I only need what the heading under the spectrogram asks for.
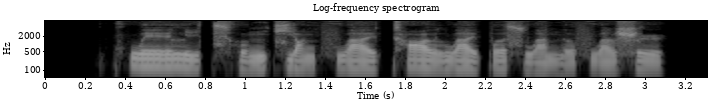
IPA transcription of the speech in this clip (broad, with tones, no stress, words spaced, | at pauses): kʰwe˥ɪ̯li˧˥ t͡sʰʊ˧˥ŋt͡ɕjɑ˧ŋ fwa˥ɪ̯ kʰɑ˥˧ʊ̯ lwa˥˧ɪ̯pɤ˥˩swa˨˩n ɤ˧˥fwä˧˥ʂɻ̩˥˩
